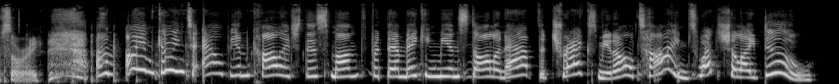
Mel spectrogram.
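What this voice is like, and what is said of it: Unbroken boy's voice. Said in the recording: “Your voice hasn't broken yet.”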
